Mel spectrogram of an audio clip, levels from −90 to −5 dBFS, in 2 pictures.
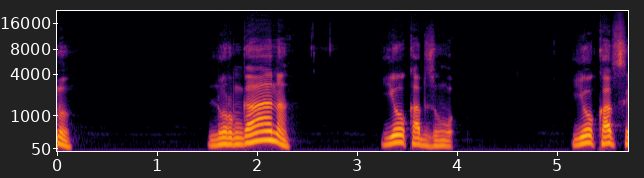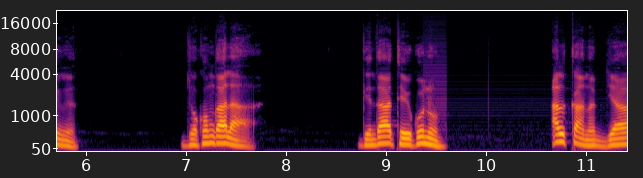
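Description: From 1.65 to 3.89 s and again from 7.38 to 8.01 s, the speech runs 5.74% fast and sits about a semitone sharp (96.7 cents) before snapping back, likely a drift correction step resampling to rebalance a buffer. From 9.36 s to the end, faint computer activity noise appears: a buzz pulsing around 150 Hz, roughly 40 dB below the speech, following machine load rather than the audio.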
